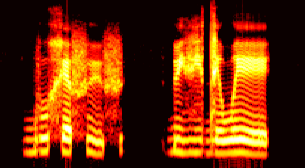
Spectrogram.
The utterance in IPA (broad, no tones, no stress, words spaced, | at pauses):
buxɛ fyf | ɠyvʲude we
